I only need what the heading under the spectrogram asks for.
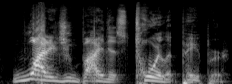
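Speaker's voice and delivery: play-acted angry, demanding outburst. Retelling how a man got mad at a woman, mock-angry. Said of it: "he got mad and was like".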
